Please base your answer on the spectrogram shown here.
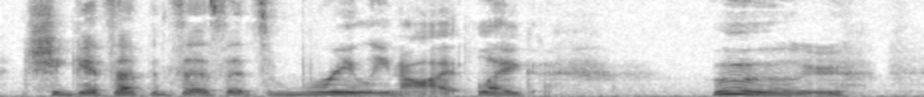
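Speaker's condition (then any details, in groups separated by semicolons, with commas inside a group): No condition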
